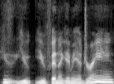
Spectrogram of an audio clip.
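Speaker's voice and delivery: ordinary delivery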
